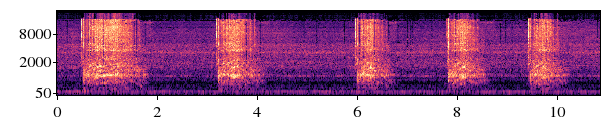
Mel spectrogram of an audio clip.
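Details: 1968 Chrysler 300 with 440 engine, long-sitting car, on jack stands after oil and filter change: five even, steady cranking bursts with no binding, knock or tapping to check valve movement; all valves open and close smoothly.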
